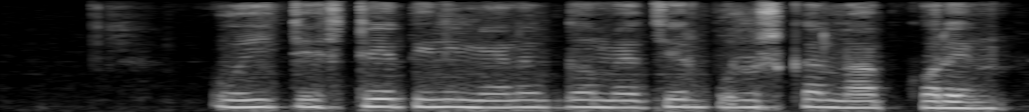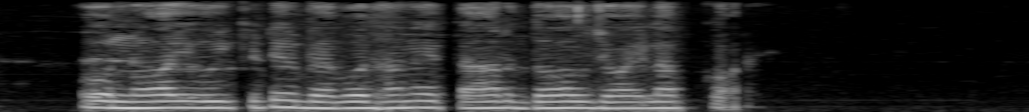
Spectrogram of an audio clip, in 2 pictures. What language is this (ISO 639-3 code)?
ben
